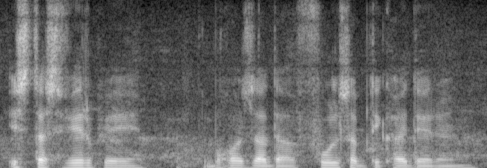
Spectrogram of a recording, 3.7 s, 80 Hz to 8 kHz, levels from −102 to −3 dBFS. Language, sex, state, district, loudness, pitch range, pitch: Hindi, male, Manipur, Imphal West, -21 LUFS, 100-110 Hz, 105 Hz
